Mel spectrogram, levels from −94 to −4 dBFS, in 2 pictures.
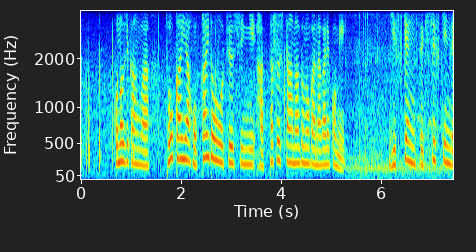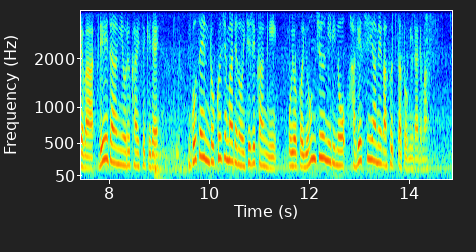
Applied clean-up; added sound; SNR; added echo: none; none; none; none.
